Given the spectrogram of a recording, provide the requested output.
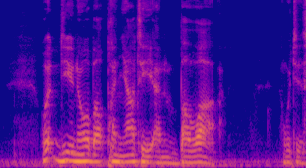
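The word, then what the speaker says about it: paññatti: he has it spelled Pannatti, which would be pronounced Pannatti, but I assume the N's should have squiggles over the top, so it would be Pannatti. What do you know about Pannatti and Bhava, which is spelled Bhava?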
